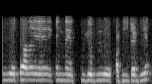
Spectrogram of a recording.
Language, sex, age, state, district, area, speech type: Bengali, male, 45-60, West Bengal, South 24 Parganas, urban, conversation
